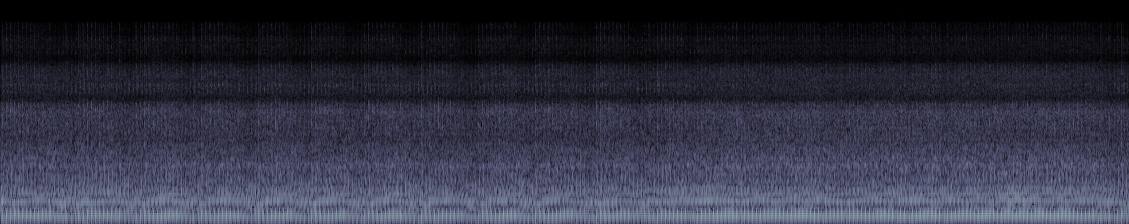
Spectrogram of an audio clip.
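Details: Yard Man front-wheel-drive self-propelled push mower with Powermore engine, long-sat, carb cleaned except the top jet, fresh gas, oil full but dark: steady, even drone at constant speed, no surging or hunting; runs smoothly.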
